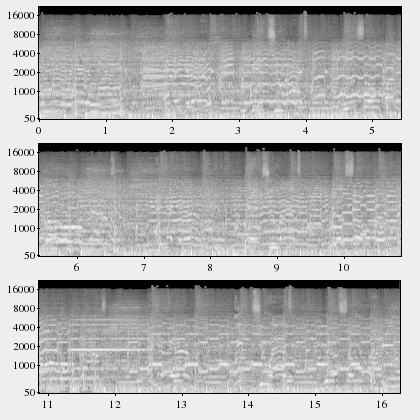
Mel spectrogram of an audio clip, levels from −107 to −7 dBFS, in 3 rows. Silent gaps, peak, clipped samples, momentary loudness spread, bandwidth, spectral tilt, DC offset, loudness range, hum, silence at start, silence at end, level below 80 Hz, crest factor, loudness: none; 0 dBFS; under 0.1%; 3 LU; 17.5 kHz; -4 dB/octave; 0.2%; 1 LU; none; 0 s; 0 s; -24 dBFS; 14 dB; -14 LUFS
